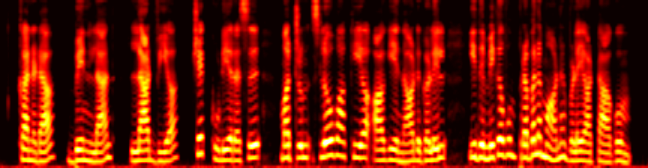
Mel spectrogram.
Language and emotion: Tamil, neutral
